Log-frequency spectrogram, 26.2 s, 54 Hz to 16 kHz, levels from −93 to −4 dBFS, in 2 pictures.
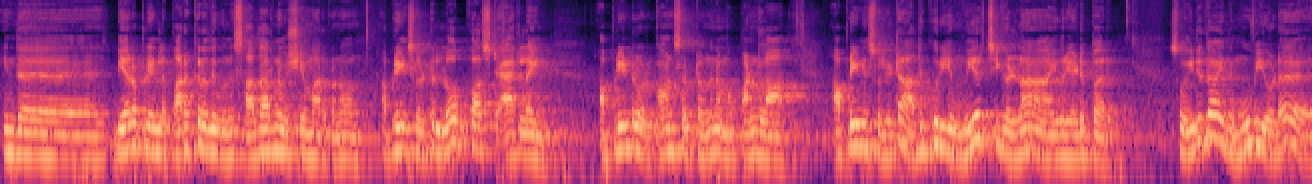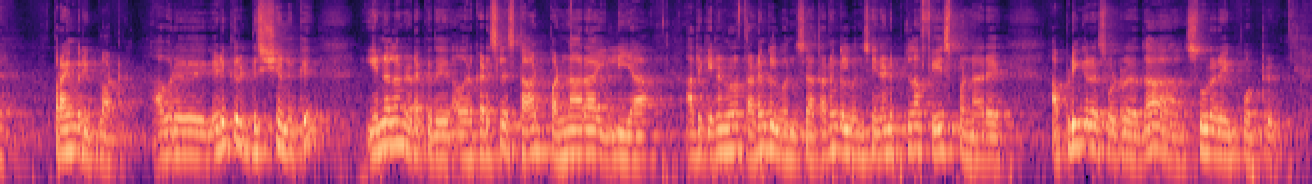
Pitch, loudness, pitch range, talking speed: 140 Hz, -23 LUFS, 125-160 Hz, 125 wpm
